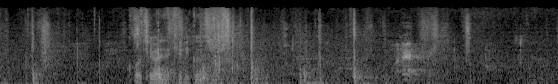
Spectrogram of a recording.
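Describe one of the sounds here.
Bare feet thud and shuffle on a mat.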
